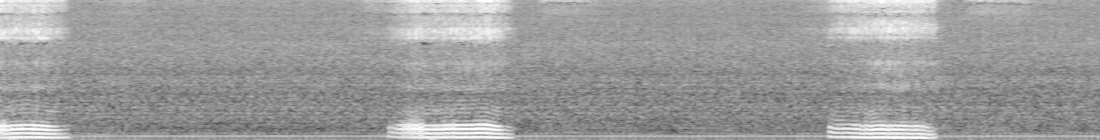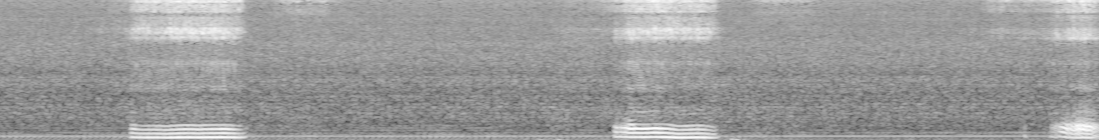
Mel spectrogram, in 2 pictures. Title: Snoring Sound Effect to Fall Asleep / Black Screen / Short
